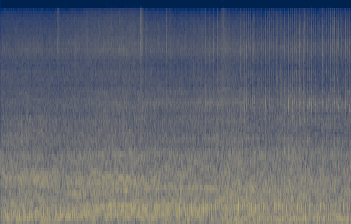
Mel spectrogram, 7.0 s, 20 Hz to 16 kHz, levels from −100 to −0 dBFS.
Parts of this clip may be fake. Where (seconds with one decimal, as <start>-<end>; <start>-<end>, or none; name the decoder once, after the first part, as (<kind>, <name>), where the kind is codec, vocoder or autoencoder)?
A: 0.0-4.9 (autoencoder, DAC-VAE)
